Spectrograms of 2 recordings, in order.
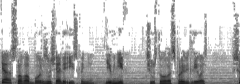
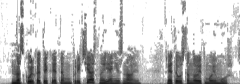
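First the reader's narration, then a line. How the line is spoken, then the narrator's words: Plain. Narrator (Russian): сказала она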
